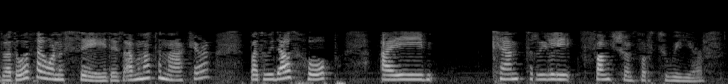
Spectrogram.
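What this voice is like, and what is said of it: Strong Italian accent. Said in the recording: “my strong Italian accent”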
